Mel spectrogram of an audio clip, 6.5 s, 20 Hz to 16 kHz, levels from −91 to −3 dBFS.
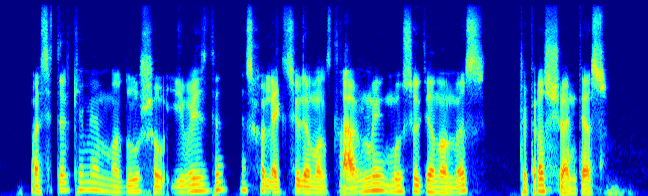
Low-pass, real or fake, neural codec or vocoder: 14.4 kHz; fake; codec, 44.1 kHz, 2.6 kbps, SNAC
